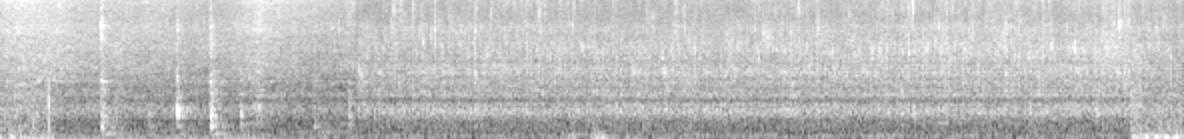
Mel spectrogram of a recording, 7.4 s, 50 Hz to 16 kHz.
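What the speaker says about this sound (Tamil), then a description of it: "வெங்காயத்தை தக்காளியும் நல்லா ஒரு 2 நிமிஷத்துக்கு வதக்கிக்கோங்க." Chopped onion and tomato sautéed in oil for restaurant-style tiffin sambar, a soft continuous sizzle with a few sharp spatula scrapes and stirs early on.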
